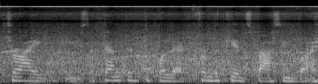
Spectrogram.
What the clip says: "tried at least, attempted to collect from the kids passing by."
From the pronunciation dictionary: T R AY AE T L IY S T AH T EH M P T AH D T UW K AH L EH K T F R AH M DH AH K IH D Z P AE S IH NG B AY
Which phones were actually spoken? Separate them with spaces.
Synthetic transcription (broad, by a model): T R AY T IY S AH T EH M P T AH D T UW K AH L EH K T F R AH M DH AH K IH D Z P AE S IH NG B AY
